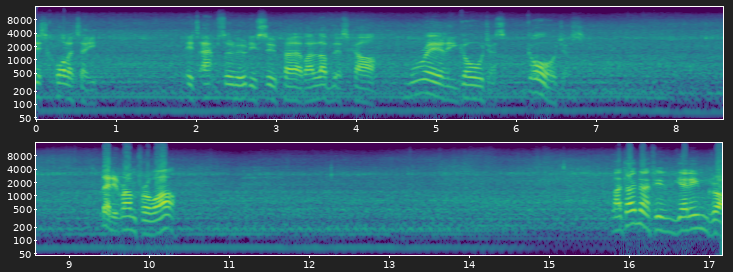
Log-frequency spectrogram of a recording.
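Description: A man talks calmly and with enthusiasm close by.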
